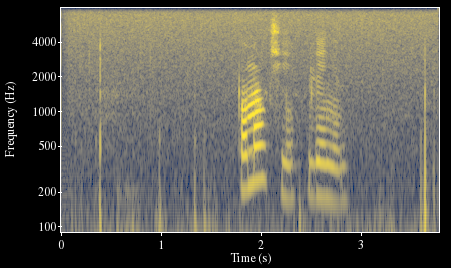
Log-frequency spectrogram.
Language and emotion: Russian, neutral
